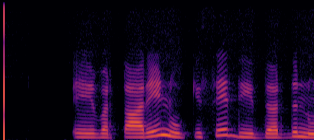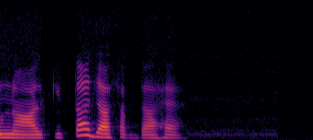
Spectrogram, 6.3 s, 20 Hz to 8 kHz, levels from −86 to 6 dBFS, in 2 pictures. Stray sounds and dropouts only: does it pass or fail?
pass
